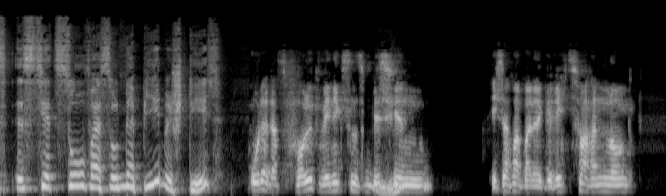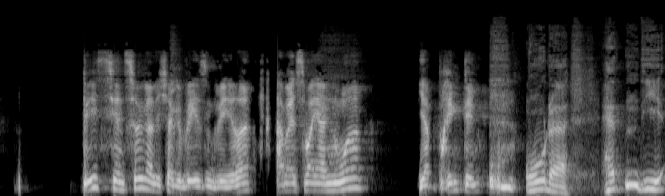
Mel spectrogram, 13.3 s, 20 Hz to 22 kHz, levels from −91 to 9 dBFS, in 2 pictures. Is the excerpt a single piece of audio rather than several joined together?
no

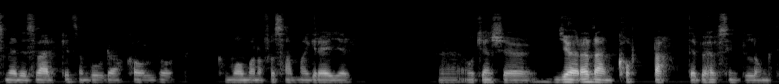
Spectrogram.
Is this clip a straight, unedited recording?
yes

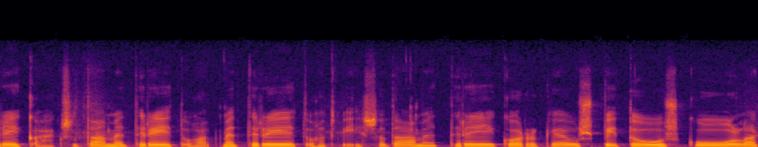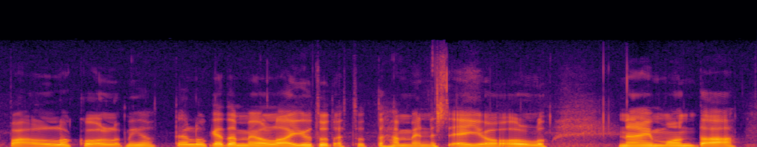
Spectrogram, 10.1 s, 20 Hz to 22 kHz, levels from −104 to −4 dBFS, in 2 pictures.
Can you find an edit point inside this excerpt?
yes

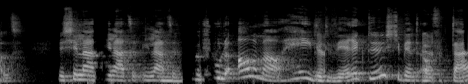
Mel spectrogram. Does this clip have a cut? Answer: yes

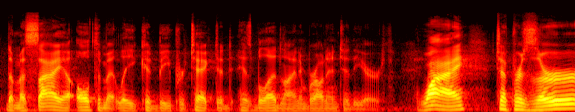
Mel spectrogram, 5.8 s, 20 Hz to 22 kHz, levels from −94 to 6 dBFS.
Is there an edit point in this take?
yes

